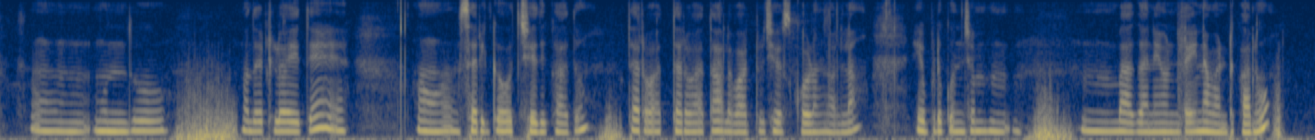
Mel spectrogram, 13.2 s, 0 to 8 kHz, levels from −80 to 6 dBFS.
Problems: none marked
